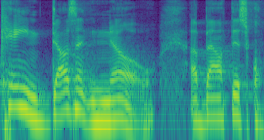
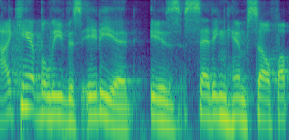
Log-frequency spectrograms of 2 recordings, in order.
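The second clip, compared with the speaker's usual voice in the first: ordinary talk, nothing marked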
